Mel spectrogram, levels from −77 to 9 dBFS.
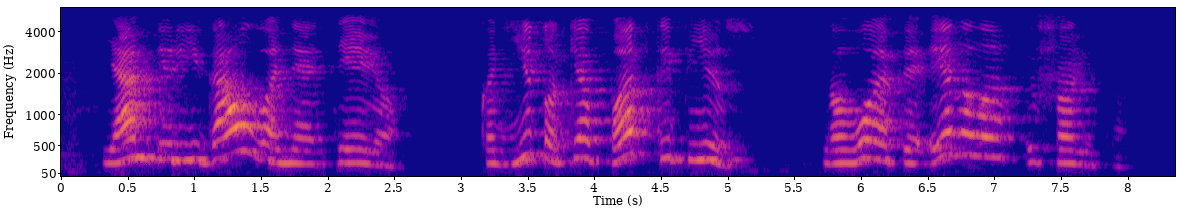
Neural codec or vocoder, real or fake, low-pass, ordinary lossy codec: none; real; 5.4 kHz; Opus, 24 kbps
